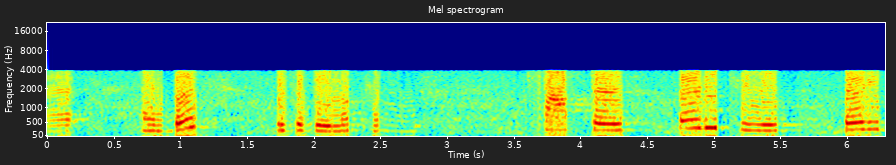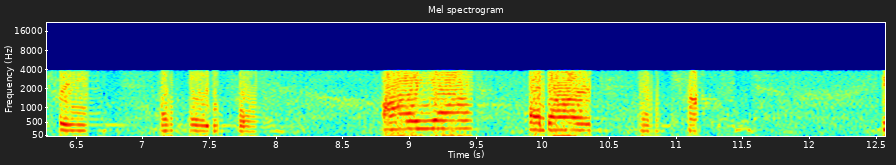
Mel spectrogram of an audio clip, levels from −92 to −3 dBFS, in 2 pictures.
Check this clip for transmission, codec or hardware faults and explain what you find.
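One fault runs through the entire clip: mu-law and A-law mixed up. The speech was coded with mu-law G.711 and then decoded as though it were A-law, so each 8-bit code is expanded along the wrong logarithmic curve. Some levels come out too loud, others too soft, and the quietest samples jump well above silence. The speech sounds harsh and gritty, and noise fills every pause. On a waveform, pauses never settle to the centre line and peaks look jagged. A spectrogram shows broadband noise smeared through the silent gaps. The telephone band still stops at 4 kHz, which fits 8 kHz sampling.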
